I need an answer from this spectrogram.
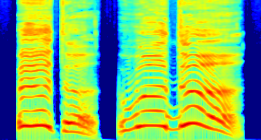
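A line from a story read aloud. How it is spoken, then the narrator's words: Tragic ghostly moan. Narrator (Russian): Трагично простонал призрак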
